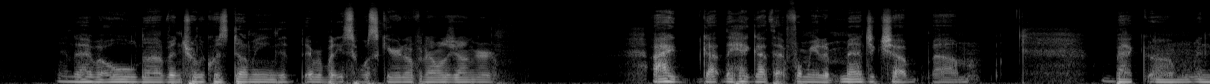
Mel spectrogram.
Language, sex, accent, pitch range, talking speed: English, male, American, 110-125 Hz, 165 wpm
